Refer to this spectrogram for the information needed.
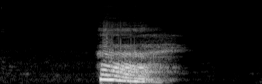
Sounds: Sigh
